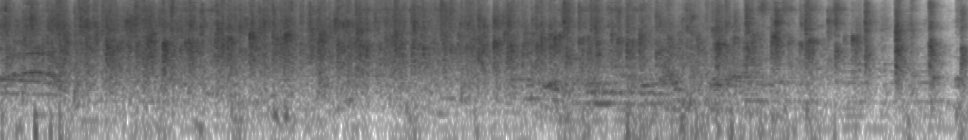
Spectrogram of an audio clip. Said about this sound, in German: Und hier drin jetzt ganz laut. Und es geht weiter. Einen großen Applaus für den zweiten Teil der Gästeliste Geisterbahn.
